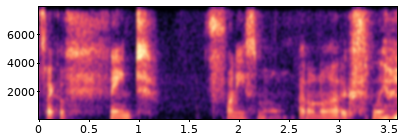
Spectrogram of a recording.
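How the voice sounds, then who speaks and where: A woman speaks in a somewhat breathy voice. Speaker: beauty YouTuber. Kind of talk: casual talk to camera.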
